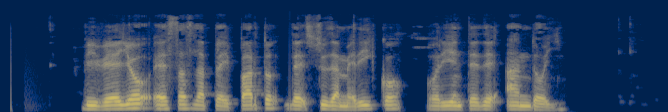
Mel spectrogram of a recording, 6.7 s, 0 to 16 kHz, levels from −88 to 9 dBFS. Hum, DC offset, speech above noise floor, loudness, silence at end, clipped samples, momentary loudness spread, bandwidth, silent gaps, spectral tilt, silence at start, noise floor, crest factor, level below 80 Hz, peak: none; under 0.1%; 55 dB; -18 LUFS; 1.05 s; under 0.1%; 8 LU; 9.4 kHz; none; -6.5 dB/octave; 0.85 s; -72 dBFS; 16 dB; -56 dBFS; -2 dBFS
